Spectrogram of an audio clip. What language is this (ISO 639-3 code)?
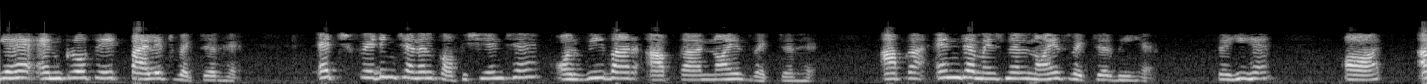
hin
